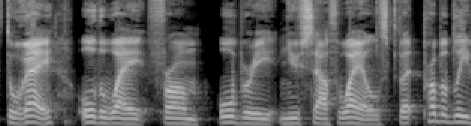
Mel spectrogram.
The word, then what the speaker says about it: Albury: He's out of Albury, and that's how you say it, isn't it? – Yeah.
